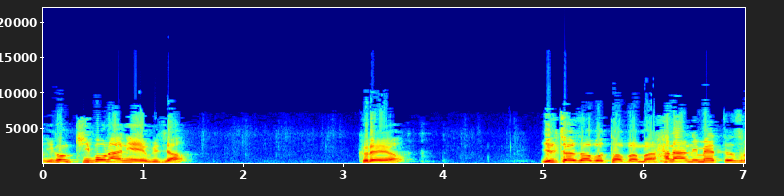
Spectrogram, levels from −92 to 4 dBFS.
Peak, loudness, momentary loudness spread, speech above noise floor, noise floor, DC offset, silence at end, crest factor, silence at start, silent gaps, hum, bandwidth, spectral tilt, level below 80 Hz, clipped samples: 0 dBFS; -11 LUFS; 4 LU; 48 dB; -59 dBFS; under 0.1%; 0 s; 14 dB; 0 s; none; none; 8.8 kHz; -5 dB/octave; -54 dBFS; under 0.1%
